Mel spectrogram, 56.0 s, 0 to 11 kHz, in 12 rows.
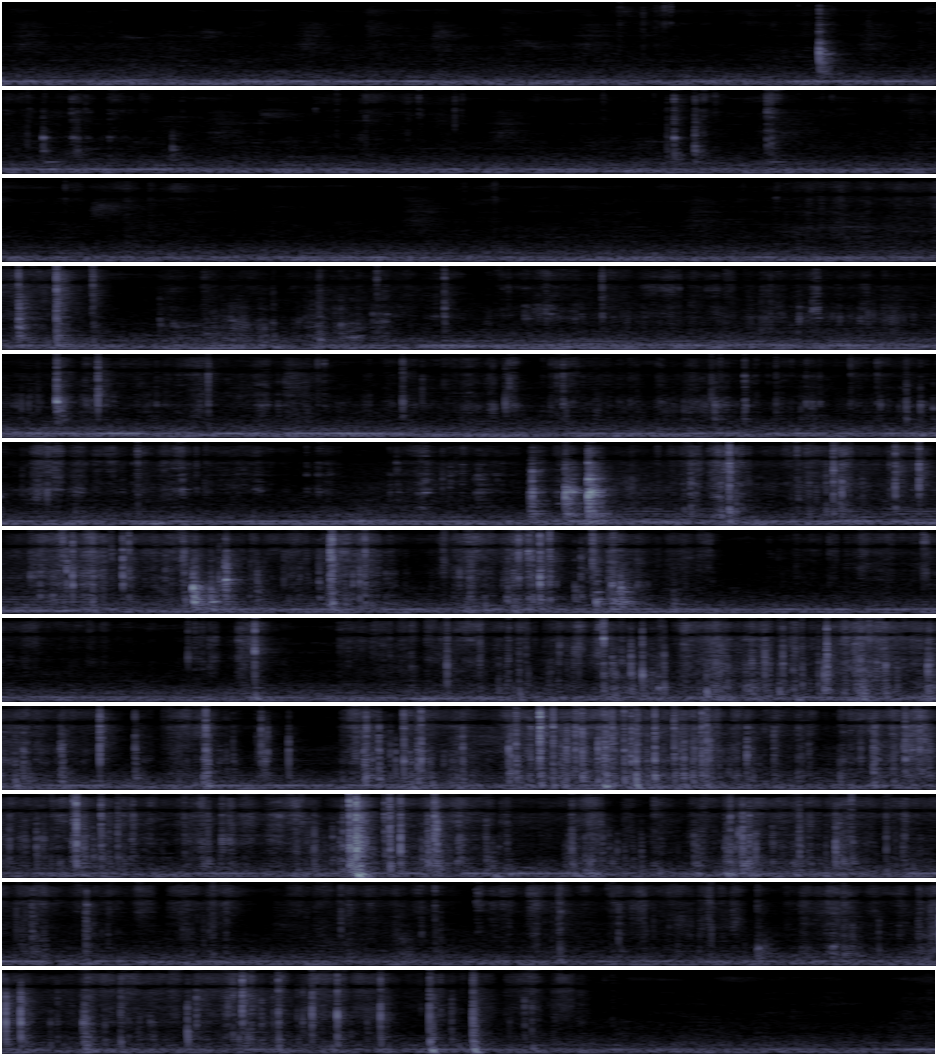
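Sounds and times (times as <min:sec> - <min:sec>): faint low hum: 0:00.0 - 0:56.0
crinkling plastic and paper: 0:13.2 - 0:54.4.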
